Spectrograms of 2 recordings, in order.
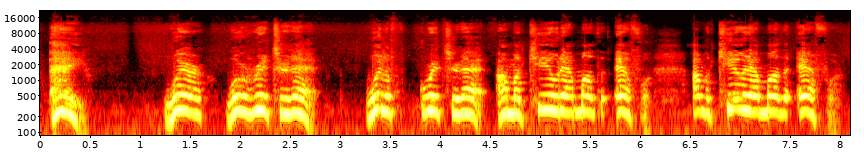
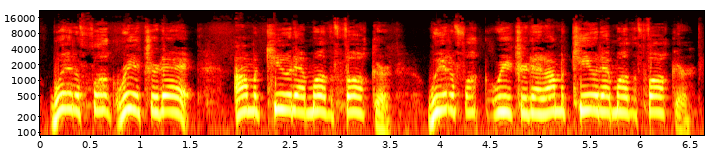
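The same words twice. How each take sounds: First: Raised, much higher voice, cussing softened; furious dad censoring himself; mock furious father. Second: Uncensored, much higher raised voice; mock furious father. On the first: Father calling the mother about their pregnant daughter, mock furious raised voice. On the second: Father calling the mother about their pregnant daughter, mock furious uncut rant. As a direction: say it the way the dad really did. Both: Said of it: "I'ma say it the way that he said".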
